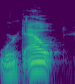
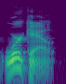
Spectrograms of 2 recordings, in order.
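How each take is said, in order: First: The stress falls on the second part, out. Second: The stress falls on the first part, work. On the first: It is a verb phrase written as two words. "if that emphasis is on the second part" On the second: It is a noun written as one word. "that's on the first syllable"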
